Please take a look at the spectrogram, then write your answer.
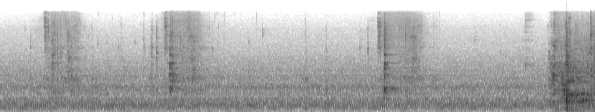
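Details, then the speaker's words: American Standard toilet keeps running after fill valve flushed and float adjusted: irregular splashing and trickling over a faint steady hiss as the tank refills. Owner suspects a worn-out fill valve, not confirmed. "See, it's still running. I guess things is fucked up. I'll do that like all the time."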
